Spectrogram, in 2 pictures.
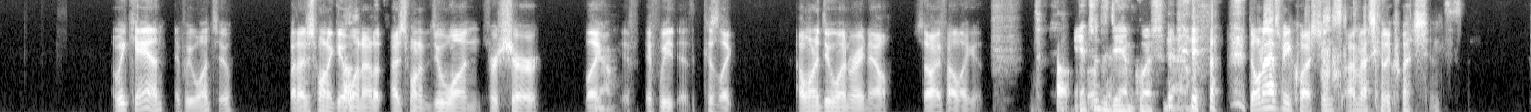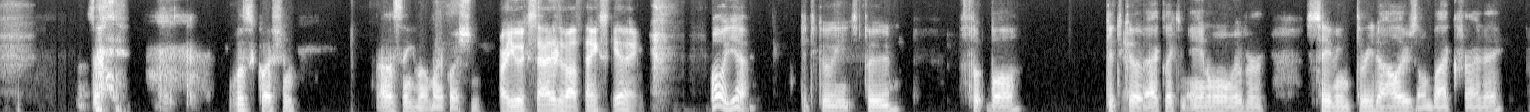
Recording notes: This episode was made possible because of Zoom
